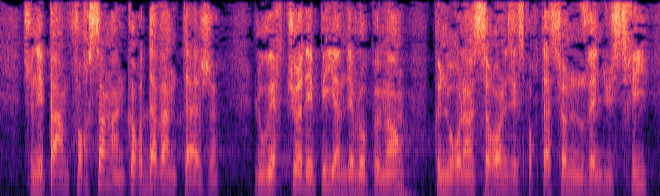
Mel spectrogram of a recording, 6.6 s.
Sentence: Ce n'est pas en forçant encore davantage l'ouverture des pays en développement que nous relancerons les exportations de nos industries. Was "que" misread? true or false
false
